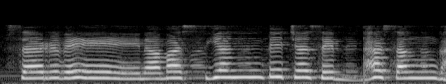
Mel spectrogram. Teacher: ವೇದೀರ್ಘ ಸರ್ವೇ ನಮಸ್ಯಂತಿಚ ಸಿದ್ಧ ಸಂಘ ನಮಸ್ಯಂತಿಚ ಸಿದ್ಧ ಎಲ್ಲ ಅಕ್ಷರಗಳು ರಸ್ವ ಮುಂದೆ ಸಂಘನಲ್ಲಿ ಕೊನೆಗೆ ಘಾಪ್ರಾಣ ದೀರ್ಘ ಸರ್ವೇನಮಸ್ಯಂತಿಚಸಿದ್ಧ ಸಂಘ ನೋಡೋಣ ಪೂರ್ತಿ ಶ್ಲೋಕ ಮೂಲಗೀತೆಯ ಪ್ರಕಾರ ಅರ್ಜುನ ಉವಾಚ ಸ್ಥಾನ ಷಿಕೇಶತವಪ್ರಕೀರ್ತ್ಯ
